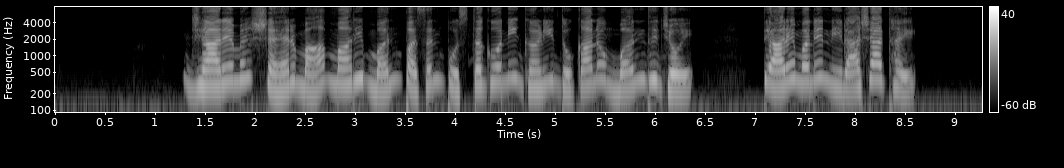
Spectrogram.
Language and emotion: Gujarati, sad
